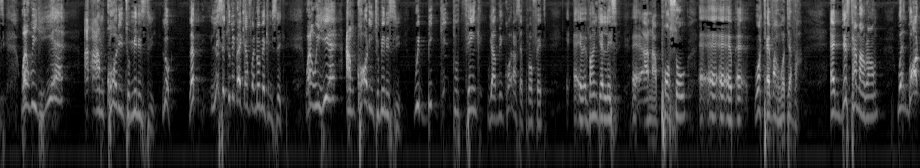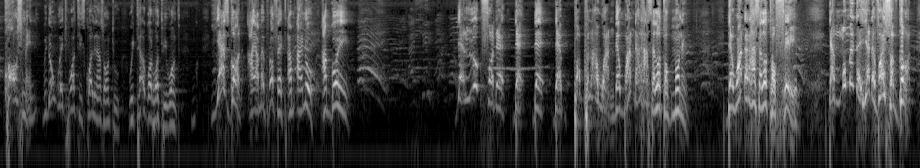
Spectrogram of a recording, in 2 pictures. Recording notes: Preached at the Ekklesia Chapel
